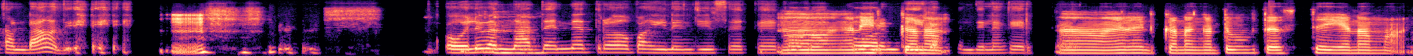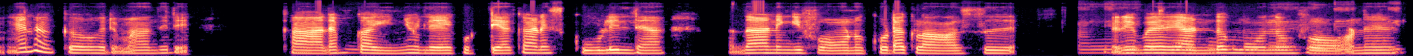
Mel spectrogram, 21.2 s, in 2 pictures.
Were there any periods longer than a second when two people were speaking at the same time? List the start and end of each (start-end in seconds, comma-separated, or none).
19.0-20.7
